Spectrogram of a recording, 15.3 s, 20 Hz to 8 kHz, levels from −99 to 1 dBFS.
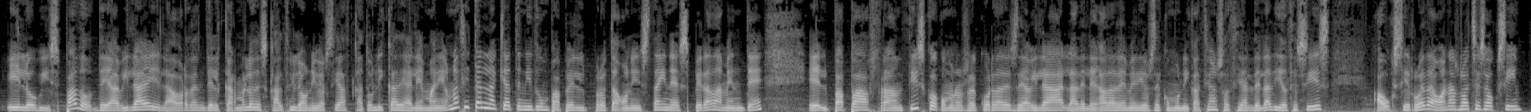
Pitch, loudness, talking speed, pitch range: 180 Hz, -27 LUFS, 195 wpm, 170-205 Hz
